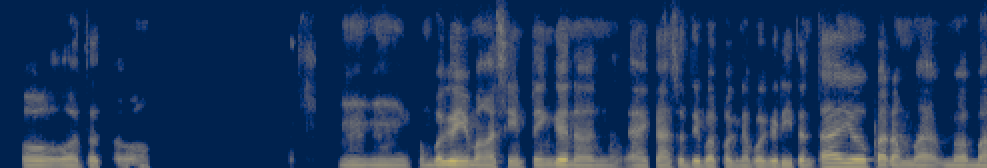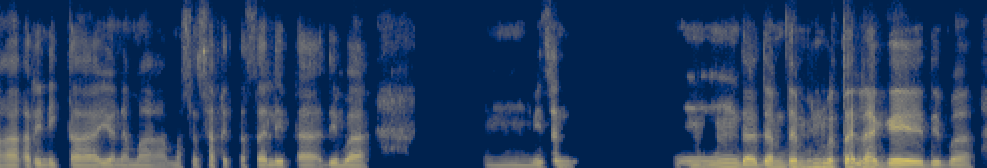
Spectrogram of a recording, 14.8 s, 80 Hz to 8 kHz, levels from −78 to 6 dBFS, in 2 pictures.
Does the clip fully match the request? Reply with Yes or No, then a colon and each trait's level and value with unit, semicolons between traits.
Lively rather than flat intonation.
No: average, 2.8 semitones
